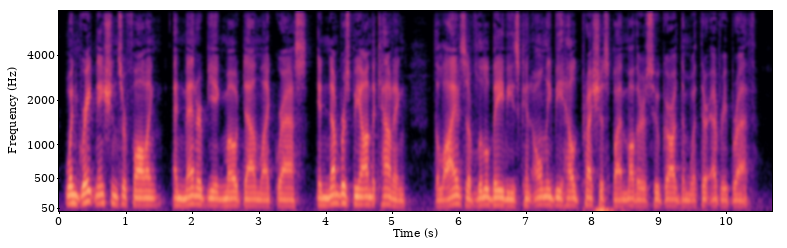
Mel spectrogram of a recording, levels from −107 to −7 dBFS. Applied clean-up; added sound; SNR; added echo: none; none; none; none.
